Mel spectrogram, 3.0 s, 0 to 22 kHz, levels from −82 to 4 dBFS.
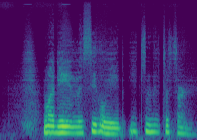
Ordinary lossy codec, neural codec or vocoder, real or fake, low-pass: none; codec, 44.1 kHz, 0.9 kbps, DAC; fake; none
